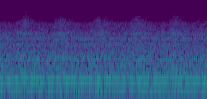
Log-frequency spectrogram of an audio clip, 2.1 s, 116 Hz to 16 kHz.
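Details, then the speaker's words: 2015 Whirlpool Cabrio washer on high spin, slowly ramping to 850 rpm: steady even motor hum at one pitch, no knocks or rubbing; normal spin. "ramping up the 850 but yeah going up yeah it's about at 8 50. that took a while to ramp up"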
